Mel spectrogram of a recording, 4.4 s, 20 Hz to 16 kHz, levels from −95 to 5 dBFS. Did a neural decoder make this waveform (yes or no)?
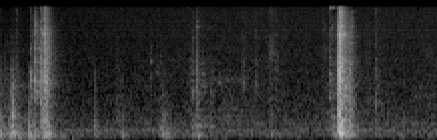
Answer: yes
